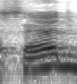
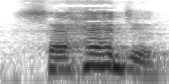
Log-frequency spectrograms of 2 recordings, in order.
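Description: First: The h sound is faint and weak. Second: The h sound is clear and full. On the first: The speaker calls it wrong. "ਹਾਹਾ ਜਿਹੜਾ ਹੈ ਉਹ ਫਿੱਕਾ ਜਿਹਾ ਪੈ ਜਾਂਦਾ" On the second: The speaker calls it right. "ਹਾਹਾ ਜਿਹੜਾ ਹੈ ਉਹ ਉਚਾਰਨ ਸਹੀ ਕਰਨਾ"

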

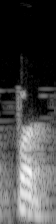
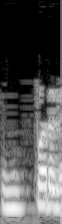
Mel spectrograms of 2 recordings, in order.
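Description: First: The first vowel is a long oo. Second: The first vowel is a short u. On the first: The speaker calls it right. "ਦਲੈਂਕੜ ਲਾ ਕੇ ਸ਼ੁੱਧ ਬੋਲਣਾ" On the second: The speaker calls it wrong. "ਬਹੁਤੇ ਜਿਹੜੇ ਨੇ ਉੱਪਰ ਕਹਿ ਦਿੰਦੇ ਹਨ"

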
